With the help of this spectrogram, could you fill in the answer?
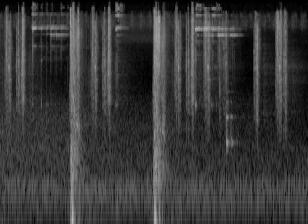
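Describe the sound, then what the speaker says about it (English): Varmint rifle fire in Fallout New Vegas: a run of sharp cracks, two standing out louder, with scattered lighter clicks and impacts between them at a moderate level. "And this is also a varmint rifle"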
